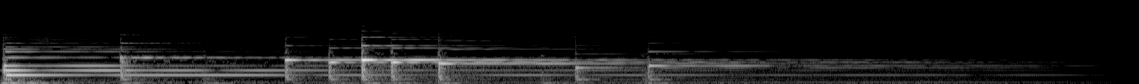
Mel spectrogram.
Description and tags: Short Piano Intro 3
Short simple Piano intro for various use in movies and games. You can find more like these in my pack "Piano Intros"
;) Thank you!
audacity, cinematic, recording, Beautiful, dramatic, movie, Keys, Background, Tascam-DR40, Ambiance, Short-film, Piano, game, film, Field-recorder, music, Tascam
